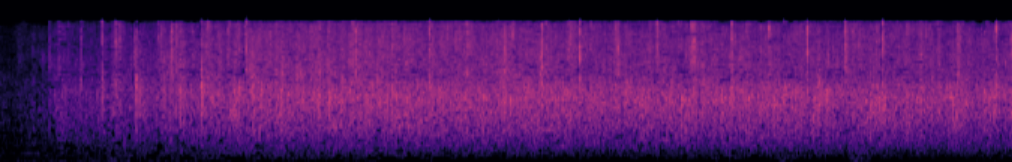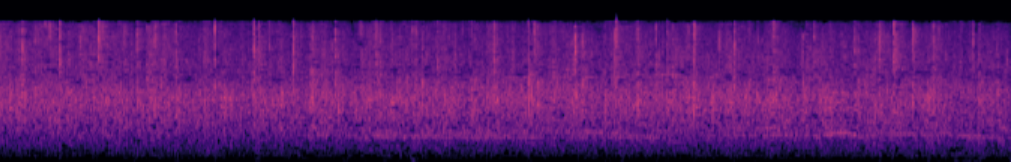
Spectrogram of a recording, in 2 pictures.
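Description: A large audience applauding, the clapping swelling over the first second or so and then holding steady.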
